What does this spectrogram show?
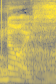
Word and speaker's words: gneiss: It's gneiss, but it's pronounced nice.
